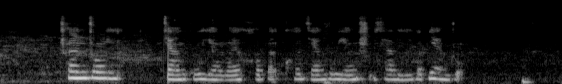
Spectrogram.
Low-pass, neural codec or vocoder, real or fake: 9.9 kHz; vocoder, 22.05 kHz, 80 mel bands, WaveNeXt; fake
